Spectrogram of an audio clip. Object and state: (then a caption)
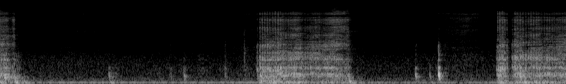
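Pine wooden box edge scraped. A steel Stanley 66 beading scraper, held in both hands, scrapes along the edge of a hollow pine box in repeated strokes. Three long, bright, rasping scrapes stand out, with quieter ticks and light rubbing between them over a steady low hum.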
